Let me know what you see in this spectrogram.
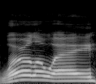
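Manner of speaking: loud, very high-pitched calling out. Narrator reads a character heading toward the woods, calling out: yelling. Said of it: "whistling and yelling".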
